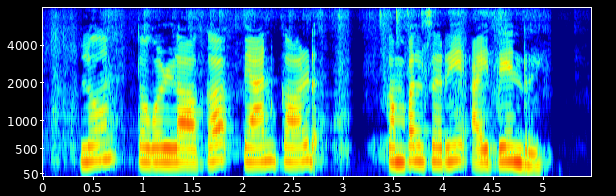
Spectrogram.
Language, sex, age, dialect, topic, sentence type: Kannada, female, 18-24, Central, banking, question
